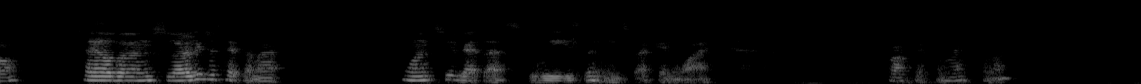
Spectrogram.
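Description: A woman speaks calmly and gently, close to the microphone, with pauses.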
